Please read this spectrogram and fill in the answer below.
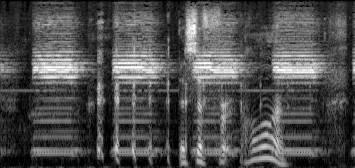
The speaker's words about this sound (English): It's the first time in the history of the show that has ever happened that I accidentally touched the goddamn alarm, the car alarm.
